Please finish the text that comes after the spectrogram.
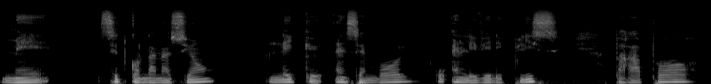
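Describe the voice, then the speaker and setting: Male political analyst for online video: very low, warm voice, unscripted and deliberate, pausing as he explains. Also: steady tone, no echo, studio quality.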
